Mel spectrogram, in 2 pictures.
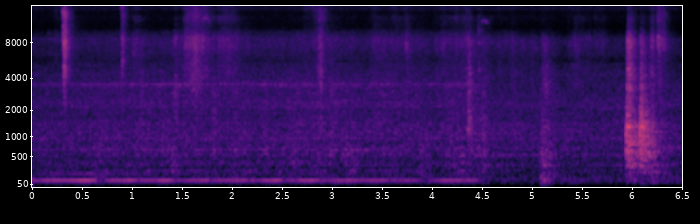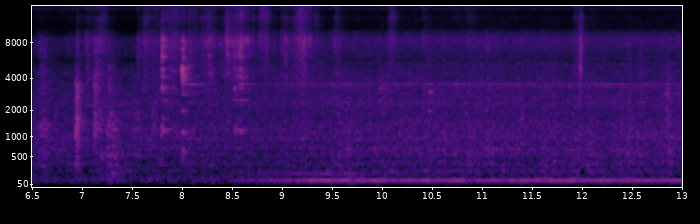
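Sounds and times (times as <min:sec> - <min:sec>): kitchen things clattering: 0:07.7 - 0:08.9.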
